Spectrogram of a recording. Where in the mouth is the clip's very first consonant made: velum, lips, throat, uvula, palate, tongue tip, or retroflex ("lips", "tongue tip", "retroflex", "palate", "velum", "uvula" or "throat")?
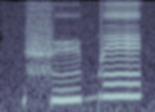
lips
